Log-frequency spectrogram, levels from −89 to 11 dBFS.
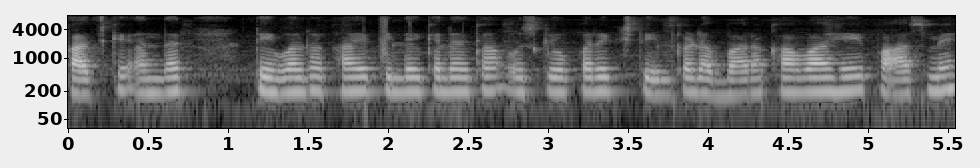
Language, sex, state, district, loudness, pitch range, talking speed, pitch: Hindi, female, Bihar, Gaya, -21 LUFS, 190-200 Hz, 250 wpm, 195 Hz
